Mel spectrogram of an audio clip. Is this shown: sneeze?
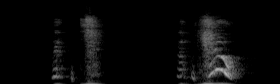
yes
